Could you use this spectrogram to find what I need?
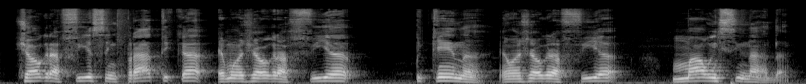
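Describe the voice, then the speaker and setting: A man speaks at a very slow pace with fairly even intonation and a fairly high pitch. The recording is very clean, with a silent background. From Paraíba, Brazil (Alagoa Grande). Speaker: geography student. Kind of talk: personal presentation monologue. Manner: formal.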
